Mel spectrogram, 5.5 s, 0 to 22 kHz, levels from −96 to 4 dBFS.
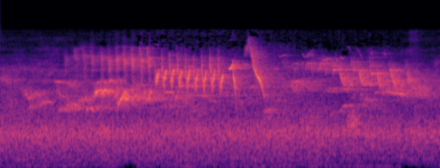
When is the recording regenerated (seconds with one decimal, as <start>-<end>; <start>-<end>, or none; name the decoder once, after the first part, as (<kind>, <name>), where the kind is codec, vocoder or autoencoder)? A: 0.0-1.7 (autoencoder, DAC-VAE); 5.0-5.5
